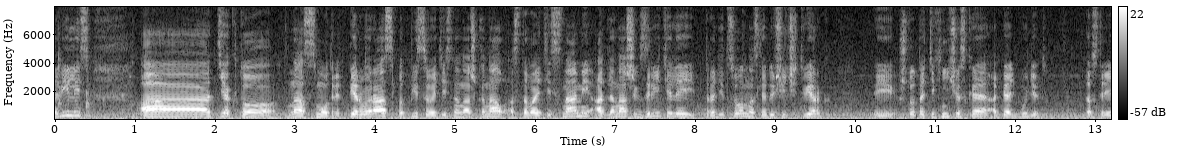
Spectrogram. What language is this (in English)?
Russian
